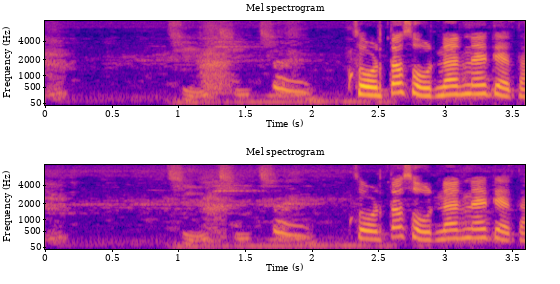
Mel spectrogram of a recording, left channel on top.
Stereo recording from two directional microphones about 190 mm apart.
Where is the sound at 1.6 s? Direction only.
25° left (ahead or behind).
